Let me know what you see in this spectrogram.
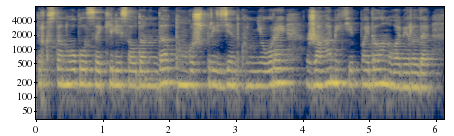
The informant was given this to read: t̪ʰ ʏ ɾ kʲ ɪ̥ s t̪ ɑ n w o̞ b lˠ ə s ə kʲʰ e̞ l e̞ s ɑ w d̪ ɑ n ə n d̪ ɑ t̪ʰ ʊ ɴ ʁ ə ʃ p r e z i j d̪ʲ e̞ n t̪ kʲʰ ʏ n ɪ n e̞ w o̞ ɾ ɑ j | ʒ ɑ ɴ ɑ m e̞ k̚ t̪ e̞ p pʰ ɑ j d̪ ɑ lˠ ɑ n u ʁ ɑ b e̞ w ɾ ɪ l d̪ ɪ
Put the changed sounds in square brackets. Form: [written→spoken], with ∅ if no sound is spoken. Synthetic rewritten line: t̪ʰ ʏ ɾ kʲ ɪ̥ s t̪ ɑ n w o̞ b lˠ ə s ə kʲʰ e̞ l e̞ s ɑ w d̪ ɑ n ə n d̪ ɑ t̪ʰ ʊ ɴ ʁ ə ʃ p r e z i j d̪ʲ e̞ n t̪ kʲʰ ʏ n ɪ n e̞ w o̞ ɾ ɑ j | ʒ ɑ ɴ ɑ m e̞ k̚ t̪ e̞ p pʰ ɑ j d̪ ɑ lˠ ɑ n u ʁ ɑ b e̞ [w→∅] ɾ ɪ l d̪ ɪ

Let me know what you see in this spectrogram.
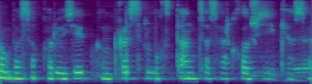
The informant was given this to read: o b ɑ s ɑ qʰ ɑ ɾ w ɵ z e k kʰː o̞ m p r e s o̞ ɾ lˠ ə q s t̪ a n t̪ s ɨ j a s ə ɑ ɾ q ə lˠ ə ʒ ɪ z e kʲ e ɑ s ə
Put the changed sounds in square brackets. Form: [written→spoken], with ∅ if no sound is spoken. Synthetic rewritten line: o b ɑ s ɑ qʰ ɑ ɾ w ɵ z e k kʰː o̞ m p r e s o̞ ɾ lˠ ə q s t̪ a n t̪ s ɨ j a s ə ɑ ɾ q ə lˠ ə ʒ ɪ z e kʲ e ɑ s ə

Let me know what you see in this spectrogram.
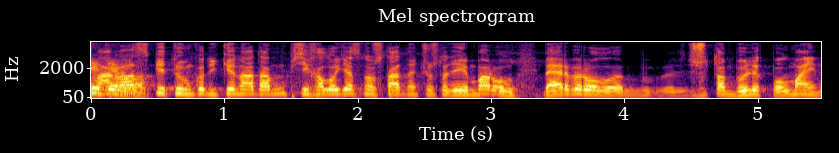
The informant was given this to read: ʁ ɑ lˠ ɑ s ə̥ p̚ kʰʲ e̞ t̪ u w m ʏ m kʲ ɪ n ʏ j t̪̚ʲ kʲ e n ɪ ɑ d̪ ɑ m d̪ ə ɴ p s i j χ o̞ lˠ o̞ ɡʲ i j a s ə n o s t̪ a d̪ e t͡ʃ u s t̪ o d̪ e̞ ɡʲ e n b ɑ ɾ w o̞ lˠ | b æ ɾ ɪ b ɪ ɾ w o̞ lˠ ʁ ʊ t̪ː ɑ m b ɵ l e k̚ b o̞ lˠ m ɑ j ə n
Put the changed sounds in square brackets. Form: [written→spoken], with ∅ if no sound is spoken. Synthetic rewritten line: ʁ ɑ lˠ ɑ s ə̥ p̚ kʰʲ e̞ t̪ u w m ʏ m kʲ ɪ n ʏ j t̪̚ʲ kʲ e n ɪ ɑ d̪ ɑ m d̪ ə ɴ p s i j χ o̞ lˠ o̞ ɡʲ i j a s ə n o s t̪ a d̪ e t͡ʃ u s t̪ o d̪ e̞ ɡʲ e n b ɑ ɾ w o̞ lˠ | b æ ɾ ɪ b ɪ ɾ w o̞ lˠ [ʁ→ʒ] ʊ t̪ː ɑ [m→n] b ɵ l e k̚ b o̞ lˠ m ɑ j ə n

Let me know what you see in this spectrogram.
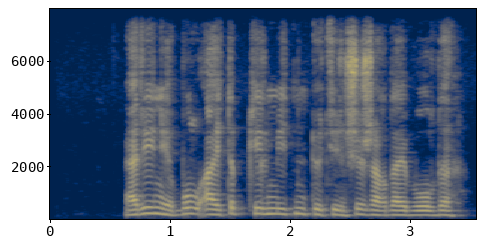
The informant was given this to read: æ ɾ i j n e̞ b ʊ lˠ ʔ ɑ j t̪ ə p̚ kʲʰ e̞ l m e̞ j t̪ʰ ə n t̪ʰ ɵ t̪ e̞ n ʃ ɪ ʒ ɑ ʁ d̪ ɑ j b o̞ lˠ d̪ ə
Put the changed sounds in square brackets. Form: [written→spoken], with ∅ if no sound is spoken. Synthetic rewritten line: æ ɾ i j n e̞ b ʊ lˠ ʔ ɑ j t̪ ə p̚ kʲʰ e̞ l m e̞ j [t̪ʰ→t̪] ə n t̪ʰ ɵ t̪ e̞ n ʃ ɪ ʒ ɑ ʁ d̪ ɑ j b o̞ lˠ d̪ ə

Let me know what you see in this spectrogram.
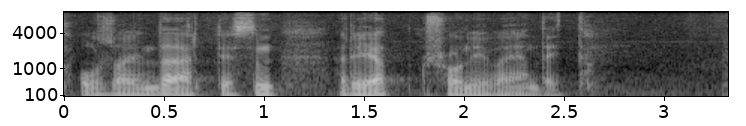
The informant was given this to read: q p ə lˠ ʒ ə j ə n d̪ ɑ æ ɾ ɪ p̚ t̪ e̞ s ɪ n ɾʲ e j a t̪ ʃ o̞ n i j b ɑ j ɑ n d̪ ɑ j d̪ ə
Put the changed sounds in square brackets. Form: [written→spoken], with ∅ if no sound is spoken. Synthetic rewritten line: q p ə lˠ ʒ [ə→ɑ] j ə n d̪ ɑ æ ɾ ɪ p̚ t̪ e̞ s ɪ n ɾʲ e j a t̪ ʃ o̞ n i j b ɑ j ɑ n d̪ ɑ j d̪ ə

